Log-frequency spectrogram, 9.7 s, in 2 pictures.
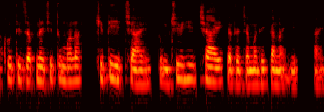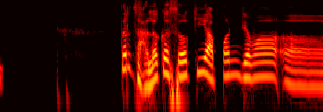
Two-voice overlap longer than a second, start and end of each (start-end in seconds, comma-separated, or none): none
